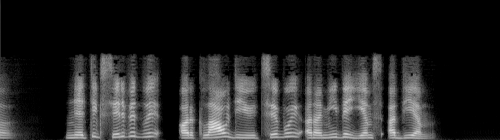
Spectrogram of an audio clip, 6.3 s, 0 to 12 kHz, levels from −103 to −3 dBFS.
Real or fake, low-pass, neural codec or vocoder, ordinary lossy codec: fake; 7.2 kHz; codec, 16 kHz, about 1 kbps, DyCAST, with the encoder's durations; MP3, 48 kbps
